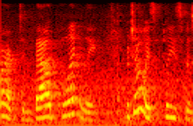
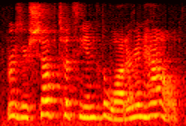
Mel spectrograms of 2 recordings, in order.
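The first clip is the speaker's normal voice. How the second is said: usual speaking voice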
